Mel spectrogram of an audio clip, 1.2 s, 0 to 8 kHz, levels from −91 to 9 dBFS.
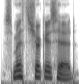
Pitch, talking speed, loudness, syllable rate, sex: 155 Hz, 200 wpm, -17 LUFS, 3.7 syllables/s, male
